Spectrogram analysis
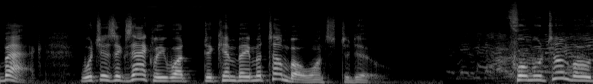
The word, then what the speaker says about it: Dikembe Mutombo: We have one of the greatest basketball players of our time, Dikembe Mutombo. Did I pronounce that pretty close? Yes, it's Dikembe Mutombo, Polando Mukamba, Dikembe Mutombo.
